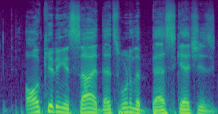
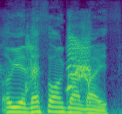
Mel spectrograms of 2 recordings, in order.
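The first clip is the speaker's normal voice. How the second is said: ordinary talk, nothing marked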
